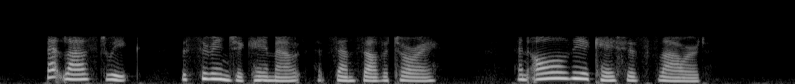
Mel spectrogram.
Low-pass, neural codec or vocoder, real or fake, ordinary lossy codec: 3.6 kHz; codec, 16 kHz in and 24 kHz out, 1 kbps, XY-Tokenizer; fake; Opus, 24 kbps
